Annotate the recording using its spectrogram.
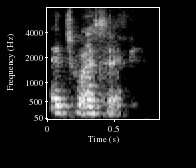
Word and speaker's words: Wessex: It's Wessex. – Okay. – It's the Wessex Festival. Thank you. – Okay. – Yeah, you spell it differently, but yeah, that's the way it's pronounced, is Wessex.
